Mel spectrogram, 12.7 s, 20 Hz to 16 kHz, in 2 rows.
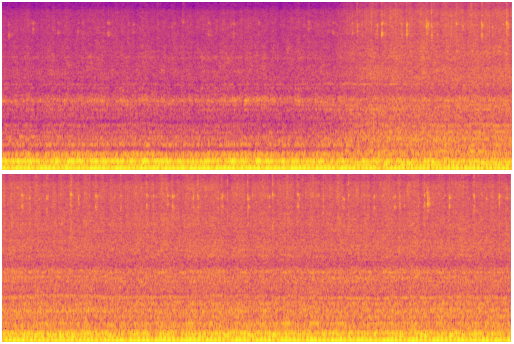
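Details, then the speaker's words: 1962 Corvette with 1963 Latham supercharger, idling just after a cold start: steady, low, even rumble with no knocks or misses; normal cold idle. "Here's a cold start video on the 62 Corvette with a 63 Latham Supercharger."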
